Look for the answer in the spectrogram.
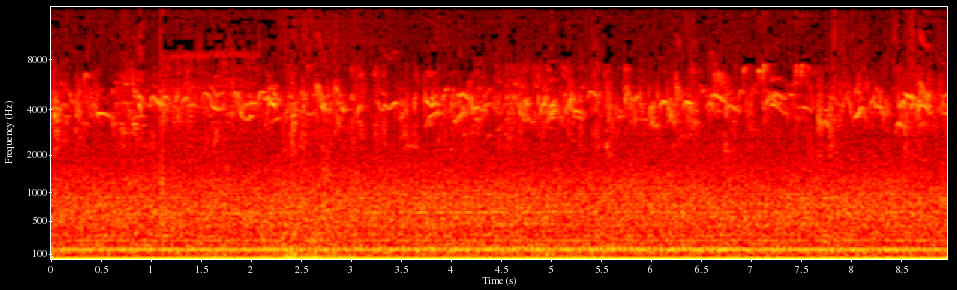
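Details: Dense, continuous high-pitched chattering of many Eurasian siskins recorded 18 March 2024, with little pause between notes, above a persistent low hum.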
